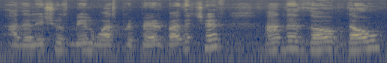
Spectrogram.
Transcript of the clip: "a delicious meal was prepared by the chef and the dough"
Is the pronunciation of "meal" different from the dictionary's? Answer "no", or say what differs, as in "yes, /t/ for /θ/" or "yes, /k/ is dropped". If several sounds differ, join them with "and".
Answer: no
